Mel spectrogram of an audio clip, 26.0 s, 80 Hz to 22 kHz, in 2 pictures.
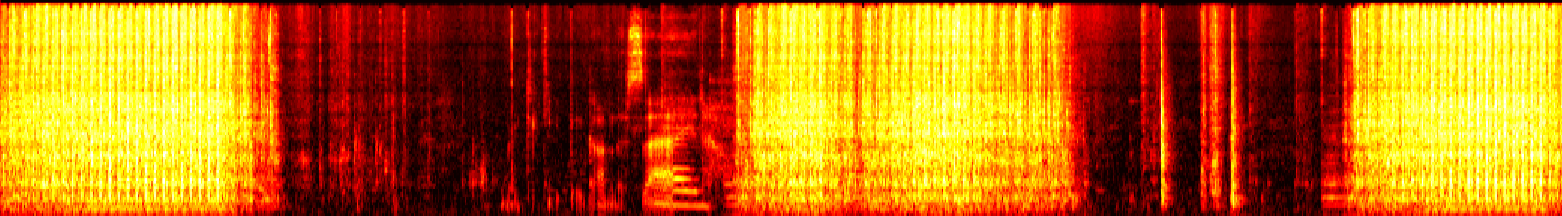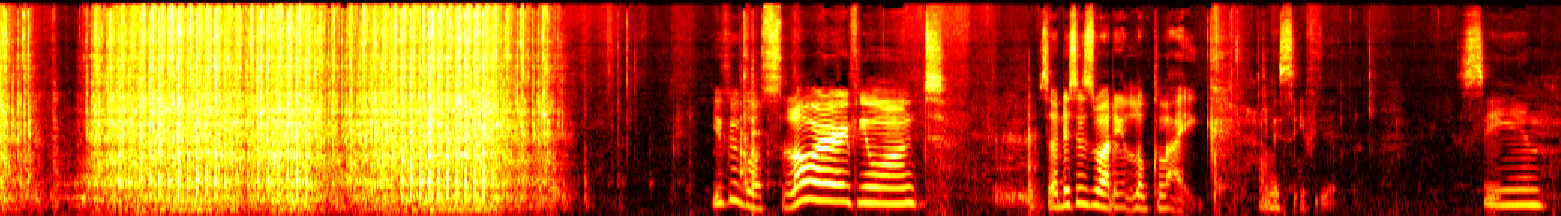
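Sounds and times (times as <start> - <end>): sewing machine rattling: 0.0 - 3.4, 6.0 - 9.1, 11.0 - 17.9.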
